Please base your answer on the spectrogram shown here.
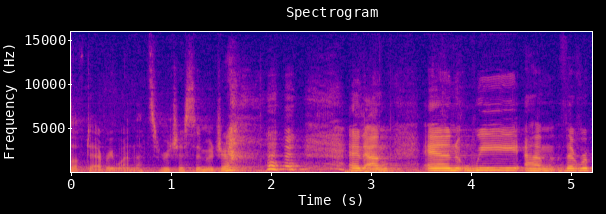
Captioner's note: laughing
